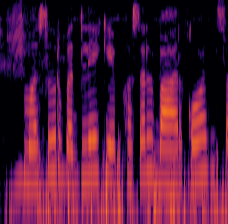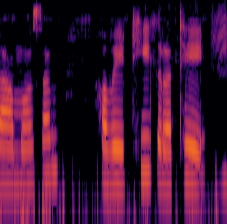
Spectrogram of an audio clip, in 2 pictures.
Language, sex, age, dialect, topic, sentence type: Chhattisgarhi, female, 18-24, Northern/Bhandar, agriculture, question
